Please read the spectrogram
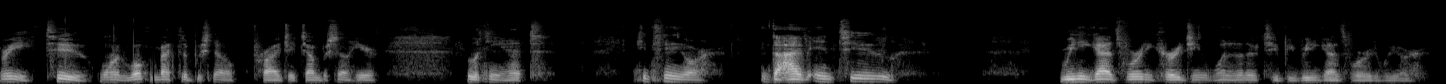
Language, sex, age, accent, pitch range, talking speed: English, male, 50-69, American, 100-115 Hz, 130 wpm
